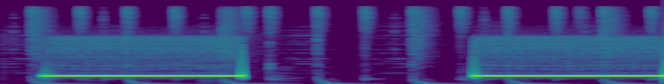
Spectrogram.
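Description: Ringback tone of an unanswered outgoing phone call: two steady, loud, mid-pitched buzzing tones, each lasting about a second, separated by a pause with faint low knocks.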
